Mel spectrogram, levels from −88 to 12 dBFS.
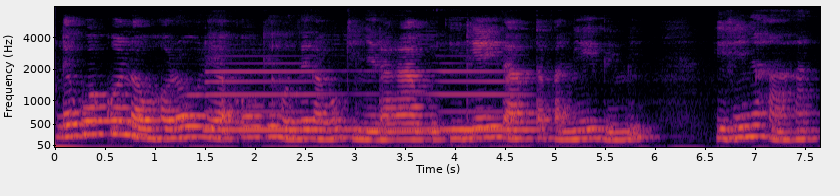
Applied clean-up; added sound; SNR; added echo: none; Wind instrument, woodwind instrument; 7 dB; reverberation time 0.5 s.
